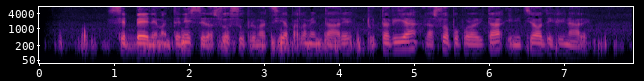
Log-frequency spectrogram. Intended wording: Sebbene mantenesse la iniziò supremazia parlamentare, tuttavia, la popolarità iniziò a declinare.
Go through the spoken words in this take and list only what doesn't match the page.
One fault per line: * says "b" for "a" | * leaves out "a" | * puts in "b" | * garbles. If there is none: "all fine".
* says "sua" for "iniziò"
* puts in "sua"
